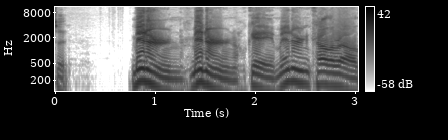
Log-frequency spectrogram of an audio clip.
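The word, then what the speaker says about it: Minturn: it Miner Miner okay Miner Colorado the t is silent 1954 now we're back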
